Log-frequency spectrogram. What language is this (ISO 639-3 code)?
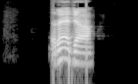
gju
